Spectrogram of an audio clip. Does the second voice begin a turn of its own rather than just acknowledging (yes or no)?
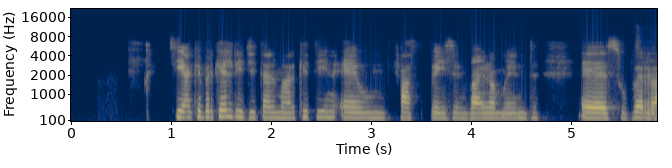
no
